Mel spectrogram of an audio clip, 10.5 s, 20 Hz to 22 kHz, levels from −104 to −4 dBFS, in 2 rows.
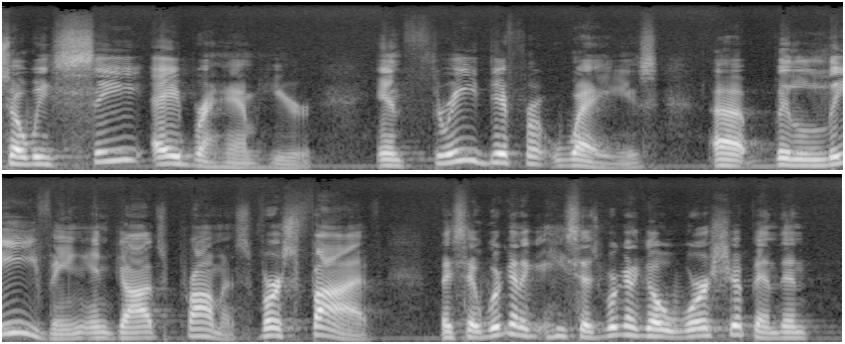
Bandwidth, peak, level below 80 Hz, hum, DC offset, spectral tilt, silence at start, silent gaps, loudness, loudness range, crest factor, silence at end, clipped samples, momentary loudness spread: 20 kHz; -4 dBFS; -56 dBFS; none; under 0.1%; -4.5 dB/octave; 0 s; none; -22 LUFS; 3 LU; 18 dB; 0.2 s; under 0.1%; 11 LU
